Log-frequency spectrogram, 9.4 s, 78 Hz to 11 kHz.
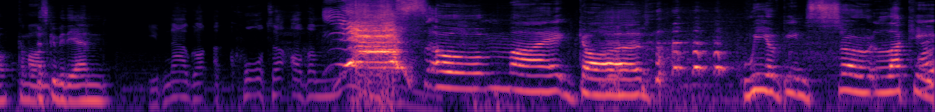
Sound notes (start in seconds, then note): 6.4 laughs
